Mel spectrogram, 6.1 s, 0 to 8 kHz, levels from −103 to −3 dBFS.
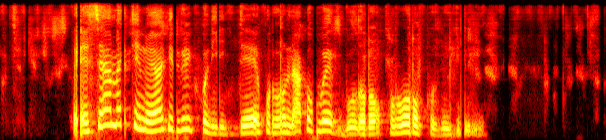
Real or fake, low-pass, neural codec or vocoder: fake; 7.2 kHz; codec, 16 kHz, 2 kbps, X-Codec, HuBERT features, trained on LibriSpeech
